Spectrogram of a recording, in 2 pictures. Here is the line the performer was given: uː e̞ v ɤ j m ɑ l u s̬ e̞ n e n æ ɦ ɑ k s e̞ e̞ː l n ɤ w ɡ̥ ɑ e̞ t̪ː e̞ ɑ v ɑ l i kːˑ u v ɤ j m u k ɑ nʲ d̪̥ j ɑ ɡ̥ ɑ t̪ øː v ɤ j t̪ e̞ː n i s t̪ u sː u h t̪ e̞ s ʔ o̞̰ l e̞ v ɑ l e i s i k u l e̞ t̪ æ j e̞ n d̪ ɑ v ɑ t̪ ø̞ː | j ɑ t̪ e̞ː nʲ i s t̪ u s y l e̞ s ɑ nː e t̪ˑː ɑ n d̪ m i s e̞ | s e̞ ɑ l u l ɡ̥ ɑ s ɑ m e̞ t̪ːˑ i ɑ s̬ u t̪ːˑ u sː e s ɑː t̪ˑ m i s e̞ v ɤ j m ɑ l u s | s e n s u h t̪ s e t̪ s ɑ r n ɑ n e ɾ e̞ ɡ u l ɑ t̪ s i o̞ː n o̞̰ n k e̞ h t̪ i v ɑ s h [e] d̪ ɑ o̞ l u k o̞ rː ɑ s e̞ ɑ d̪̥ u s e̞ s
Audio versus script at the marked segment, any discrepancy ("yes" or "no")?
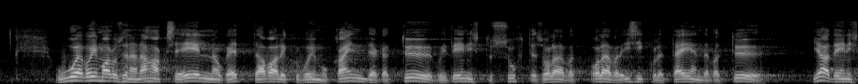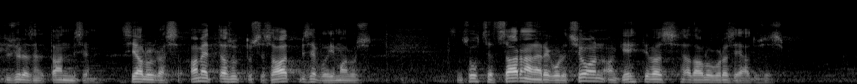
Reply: yes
